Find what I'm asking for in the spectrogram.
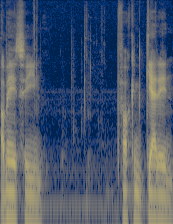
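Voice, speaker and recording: This man has a very deep, low voice and a Geordie accent. He talks at a moderate pace with fairly even intonation. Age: 20s. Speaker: gaming streamer. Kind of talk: casual chat. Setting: live stream.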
